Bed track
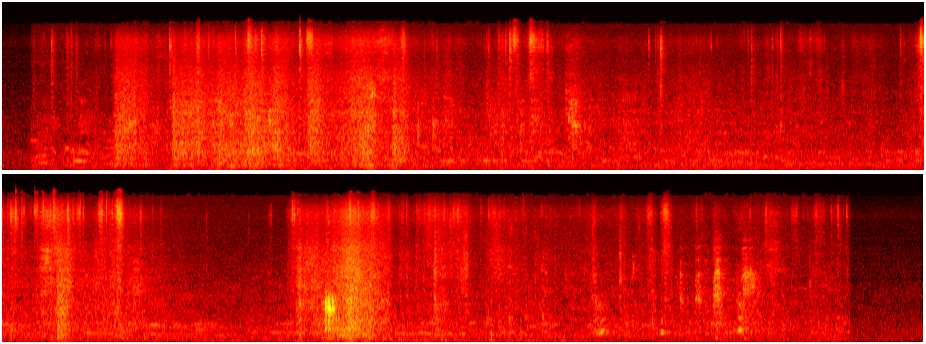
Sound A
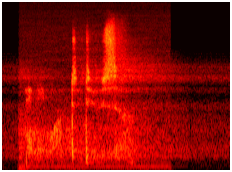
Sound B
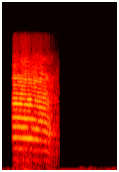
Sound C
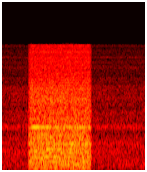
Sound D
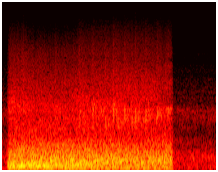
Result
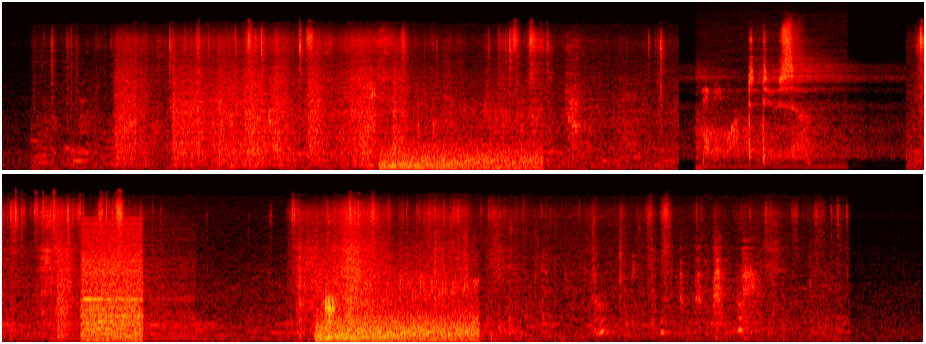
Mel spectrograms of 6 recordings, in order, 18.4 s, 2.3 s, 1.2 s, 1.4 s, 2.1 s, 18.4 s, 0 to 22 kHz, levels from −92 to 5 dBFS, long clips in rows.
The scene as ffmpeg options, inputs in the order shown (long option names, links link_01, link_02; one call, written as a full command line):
ffmpeg -i bed.wav -i cue0.wav -i cue1.wav -i cue2.wav -i cue3.wav -filter_complex "[4:a]asplit=2[link_01][link_02];[0:a]volume=-9.5dB[link_03];[link_02]lowshelf=frequency=130:gain=-8[link_04];[link_03]asplit=2[link_05][link_06];[link_05]atrim=end=6.774[link_07];[1:a]atrim=end=2.28,asetpts=PTS-STARTPTS,volume=-6dB[link_08];[link_06]atrim=start=9.046[link_09];[link_01]atrim=end=2.14,asetpts=PTS-STARTPTS,volume=-14dB,afade=type=in:duration=0.004:curve=hsin,afade=type=out:start_time=2.136:duration=0.004:curve=hsin,adelay=3710[link_10];[3:a]atrim=end=1.43,asetpts=PTS-STARTPTS,volume=-4dB,afade=type=in:duration=0.004:curve=hsin,afade=type=out:start_time=1.426:duration=0.004:curve=hsin,adelay=9740[link_11];[link_04]atrim=end=2.14,asetpts=PTS-STARTPTS,volume=-3.5dB,afade=type=in:duration=0.004:curve=hsin,afade=type=out:start_time=2.136:duration=0.004:curve=hsin,adelay=12290[link_12];[link_07][link_08]acrossfade=duration=0.004:curve1=hsin:curve2=hsin[link_13];[link_13][link_09]acrossfade=duration=0.004:curve1=hsin:curve2=hsin[link_14];[link_14][link_10][link_11][link_12]amix=inputs=4:normalize=0" out.wav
